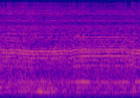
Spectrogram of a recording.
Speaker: Little whiny noise, but nothing. You can ram it into the that works really well. Vax Airs always do work really well, to be fair.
